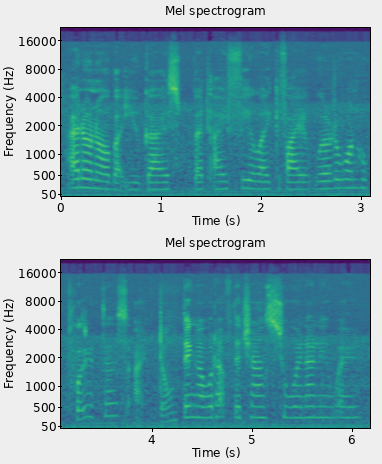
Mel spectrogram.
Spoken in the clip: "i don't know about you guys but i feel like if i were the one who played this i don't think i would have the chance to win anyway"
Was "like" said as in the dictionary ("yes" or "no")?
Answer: yes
